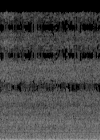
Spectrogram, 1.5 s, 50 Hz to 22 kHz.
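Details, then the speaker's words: 1996 Chevrolet Suburban with swapped Cummins diesel towing a 7,000 lb trailer uphill in third, out of overdrive, about 35 mph, EGT about 600: deep steady drone without surging, knocking or power loss; healthy under load. "And the trailer is pulling no problem. You're going about 35 miles an hour up the hill."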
